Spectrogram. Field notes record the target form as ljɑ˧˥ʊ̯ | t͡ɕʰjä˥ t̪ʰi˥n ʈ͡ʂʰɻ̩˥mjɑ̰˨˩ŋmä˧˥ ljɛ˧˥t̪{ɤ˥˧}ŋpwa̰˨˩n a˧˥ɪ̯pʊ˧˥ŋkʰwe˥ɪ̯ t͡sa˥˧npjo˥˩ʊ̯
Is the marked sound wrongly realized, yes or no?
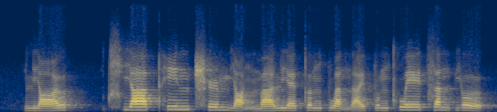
yes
